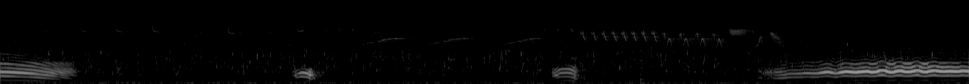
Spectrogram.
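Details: Moose giving a falling moan, then two brief downward grunts spaced a few seconds apart, and finally a rising, sustained wavering moan. Small birds chirp and trill throughout.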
